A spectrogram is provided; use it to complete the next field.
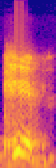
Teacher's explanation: the p is not aspirated in its final position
